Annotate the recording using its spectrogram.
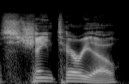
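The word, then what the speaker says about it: Theriot: But I was watching a video channel, Shane Terrio, spelled like The Riot.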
